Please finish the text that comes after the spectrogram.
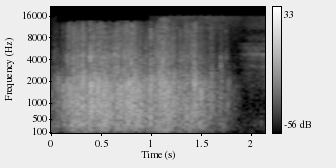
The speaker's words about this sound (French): À l'issue des prises de parole du proviseur et d'une professeure, une minute de silence a été observée, suivie d'une minute d'applaudissements.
